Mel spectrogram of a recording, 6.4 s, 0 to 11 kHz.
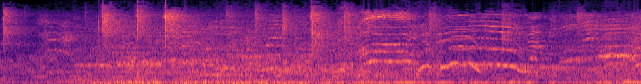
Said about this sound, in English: Okay, technically it's the sound of one hand clapping against a bunch of other hands. 295 of them, in fact. It was part of an attempt to set a new world record in Milwaukee for the most high fives in 1 minute.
